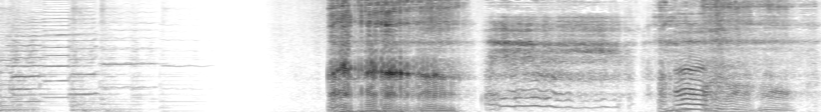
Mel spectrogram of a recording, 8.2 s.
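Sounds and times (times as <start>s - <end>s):
snoring of a sleeping person: 3.2s - 8.2s.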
